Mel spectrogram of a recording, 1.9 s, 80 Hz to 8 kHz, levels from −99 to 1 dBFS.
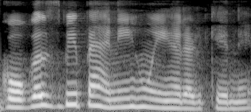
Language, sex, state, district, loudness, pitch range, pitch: Hindi, female, Punjab, Pathankot, -17 LUFS, 185-250 Hz, 215 Hz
